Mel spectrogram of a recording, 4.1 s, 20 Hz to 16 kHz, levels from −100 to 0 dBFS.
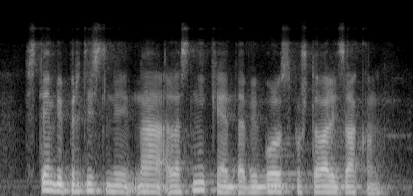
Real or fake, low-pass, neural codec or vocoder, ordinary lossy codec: real; 7.2 kHz; none; Opus, 16 kbps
